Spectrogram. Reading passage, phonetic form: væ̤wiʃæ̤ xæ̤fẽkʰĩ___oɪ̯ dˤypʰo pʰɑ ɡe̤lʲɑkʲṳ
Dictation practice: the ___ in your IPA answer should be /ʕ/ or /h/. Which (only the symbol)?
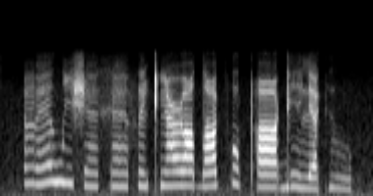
ʕ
